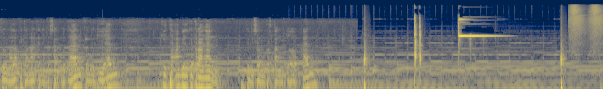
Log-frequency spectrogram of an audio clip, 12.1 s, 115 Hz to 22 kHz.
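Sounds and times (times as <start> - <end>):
bright high bell chime: 9.2 - 10.3.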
